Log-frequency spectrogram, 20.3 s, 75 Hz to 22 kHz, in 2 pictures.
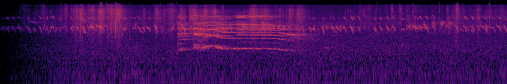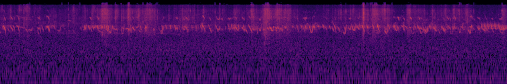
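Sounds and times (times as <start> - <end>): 
chicks giving high thin peeps: 0.0 - 20.2
chicken hen giving a drawn-out harmonic call: 3.6 - 6.2.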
